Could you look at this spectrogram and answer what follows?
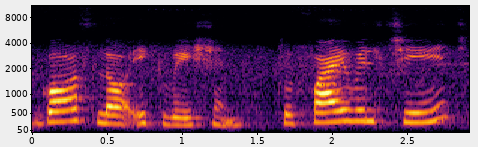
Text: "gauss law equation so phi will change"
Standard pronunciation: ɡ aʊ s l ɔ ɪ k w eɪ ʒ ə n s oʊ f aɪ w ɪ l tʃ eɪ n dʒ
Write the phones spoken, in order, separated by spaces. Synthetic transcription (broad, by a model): ɡ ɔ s l ɔ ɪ k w eɪ ʃ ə n s oʊ f aɪ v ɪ l tʃ eɪ n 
